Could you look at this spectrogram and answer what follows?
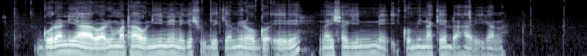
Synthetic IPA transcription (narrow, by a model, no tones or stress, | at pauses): ɡoɾanijaɾwaɾiomataoniːneneɣeʃṵːɟekjamiɾɔɡɔ̰ʔeɾenaiʃaɣinneʔikominakɛdaɦaɾḭɣana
